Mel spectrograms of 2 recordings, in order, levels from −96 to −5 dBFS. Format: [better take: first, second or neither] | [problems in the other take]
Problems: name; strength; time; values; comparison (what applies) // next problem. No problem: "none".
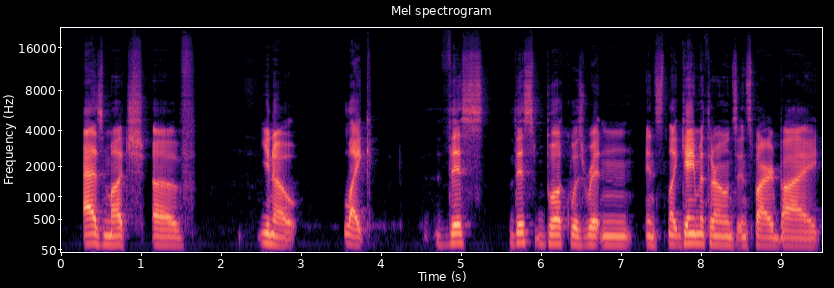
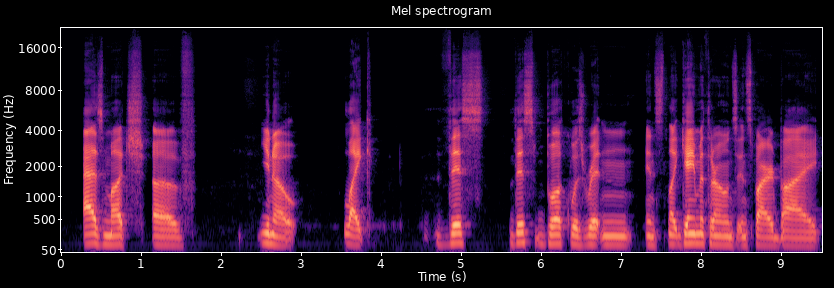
neither | none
